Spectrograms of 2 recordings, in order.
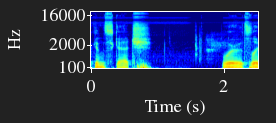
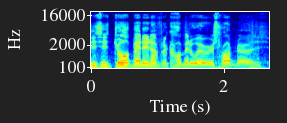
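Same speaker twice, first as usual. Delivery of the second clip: higher-pitched imitation of a radio message; mock official broadcast voice; radio distress caller; 5 semitones higher than usual. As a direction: lightly parrot a formal radio announcement. Echoes the game's radio message.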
